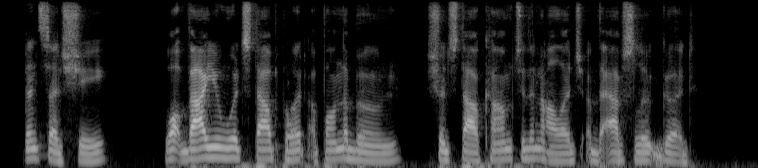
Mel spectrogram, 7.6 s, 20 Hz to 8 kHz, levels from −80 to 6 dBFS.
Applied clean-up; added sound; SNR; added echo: neural mask model DeepFilterNet 3.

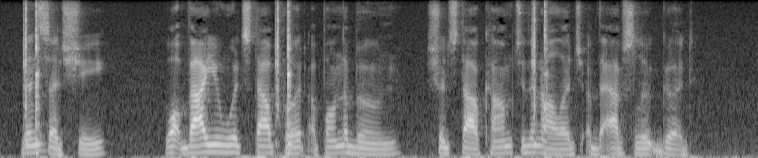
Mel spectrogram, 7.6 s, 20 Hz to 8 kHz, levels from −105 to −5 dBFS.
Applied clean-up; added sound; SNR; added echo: neural mask model Resemble Enhance denoiser.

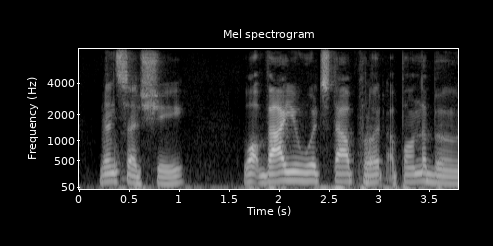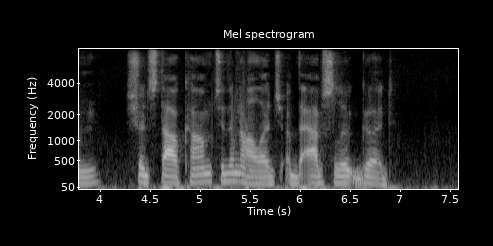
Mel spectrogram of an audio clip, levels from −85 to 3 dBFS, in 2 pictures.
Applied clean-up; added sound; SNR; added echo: neural separator model SepFormer DNS4.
